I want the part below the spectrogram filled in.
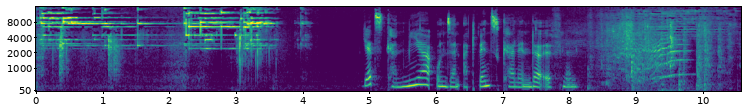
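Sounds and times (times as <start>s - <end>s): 
small hand bell being shaken: 0.0s - 4.2s
speech: 4.9s - 8.4s.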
